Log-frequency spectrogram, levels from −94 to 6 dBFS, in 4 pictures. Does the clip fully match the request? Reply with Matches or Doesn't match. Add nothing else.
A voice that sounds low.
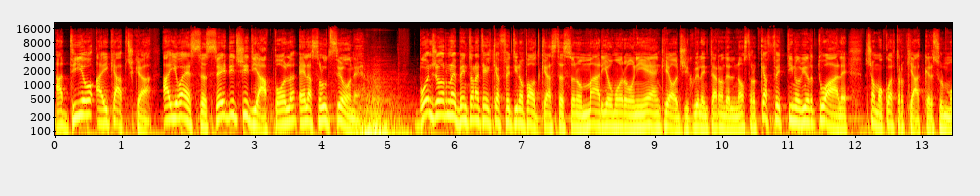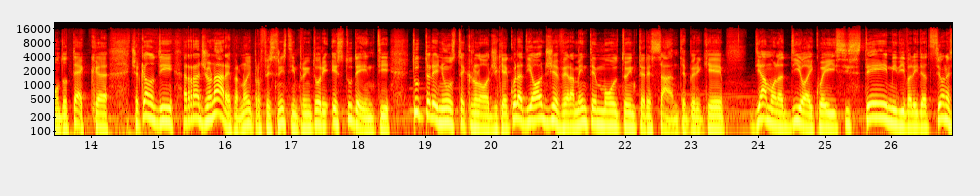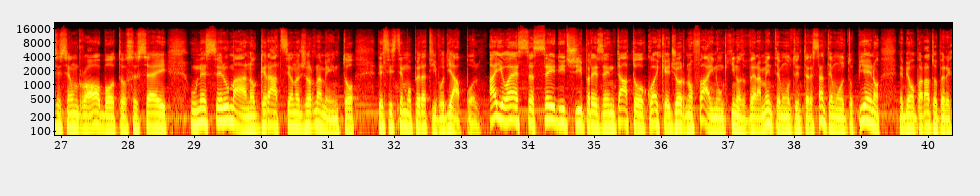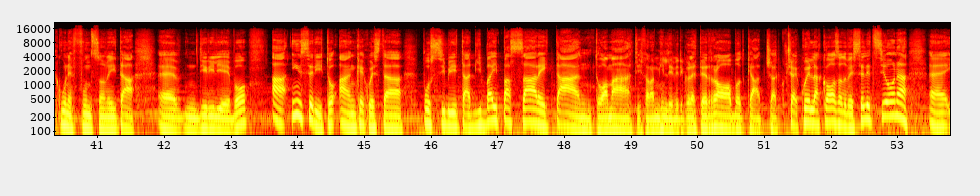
Matches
